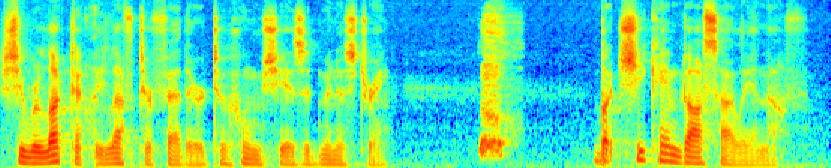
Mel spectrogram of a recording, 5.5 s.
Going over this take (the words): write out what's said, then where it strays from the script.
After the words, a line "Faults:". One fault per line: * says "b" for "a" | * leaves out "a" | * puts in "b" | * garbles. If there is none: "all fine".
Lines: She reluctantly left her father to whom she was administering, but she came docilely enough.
She reluctantly left her feather to whom she is administering, but she came docilely enough.
Faults:
* says "feather" for "father"
* says "is" for "was"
